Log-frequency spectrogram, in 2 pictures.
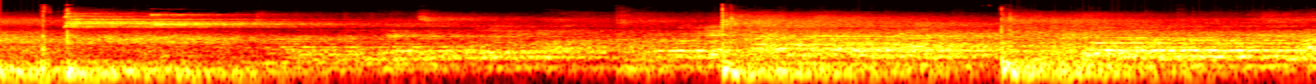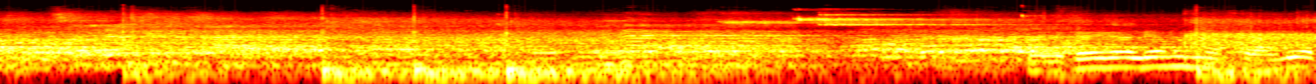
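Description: Young men talk and call out across an echoing hall.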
